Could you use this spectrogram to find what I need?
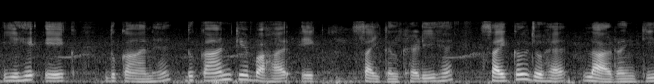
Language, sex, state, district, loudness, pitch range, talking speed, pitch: Hindi, female, Punjab, Pathankot, -20 LUFS, 135-175 Hz, 155 wpm, 155 Hz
